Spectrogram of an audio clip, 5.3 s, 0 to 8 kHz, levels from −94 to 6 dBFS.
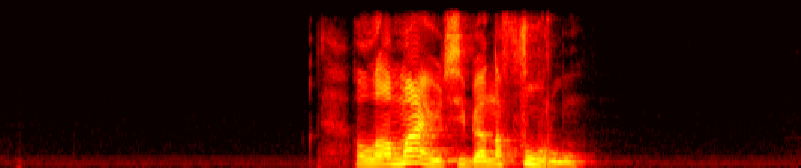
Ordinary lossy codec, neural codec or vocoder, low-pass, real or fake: none; none; 7.2 kHz; real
